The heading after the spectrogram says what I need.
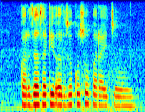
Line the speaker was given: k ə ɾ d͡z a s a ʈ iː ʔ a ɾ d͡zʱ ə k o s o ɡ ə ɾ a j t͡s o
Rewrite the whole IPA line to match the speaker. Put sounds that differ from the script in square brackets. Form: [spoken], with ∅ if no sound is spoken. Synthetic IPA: k ə ɾ d͡z a s a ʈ iː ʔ [ə] ɾ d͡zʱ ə k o s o [k] ə ɾ a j t͡s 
